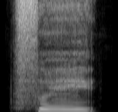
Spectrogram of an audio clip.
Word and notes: 随: suí

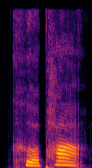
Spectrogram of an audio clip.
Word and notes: 可怕: kě pà

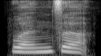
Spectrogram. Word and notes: 蚊子: wén zi

